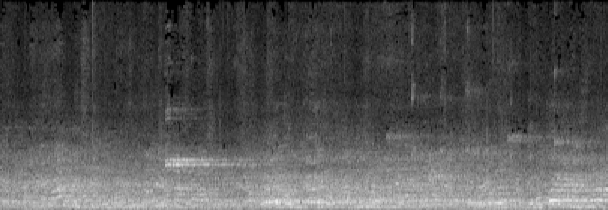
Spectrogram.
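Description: Futsal ball being kicked and bouncing on an indoor court, with one sharp kick near the end standing out, among voices that echo in a large gymnasium.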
